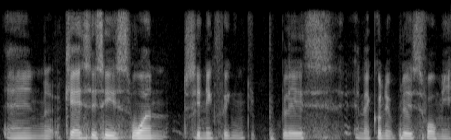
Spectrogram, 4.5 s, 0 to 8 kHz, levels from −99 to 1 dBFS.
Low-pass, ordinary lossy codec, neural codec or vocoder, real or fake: 7.2 kHz; none; vocoder, 22.05 kHz, 80 mel bands, Vocos; fake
